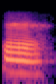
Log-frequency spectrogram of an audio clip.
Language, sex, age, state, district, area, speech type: Bodo, female, 60+, Assam, Kokrajhar, rural, conversation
